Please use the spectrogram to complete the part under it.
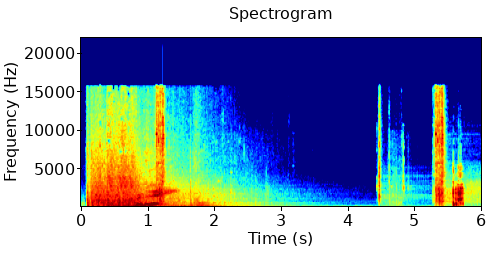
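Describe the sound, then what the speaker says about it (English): Grenade blast in a missile combat video game, a loud boom that fades into a long rumble, followed by several sharp bursts of gunfire, with in-game voices calling out. "Enemy overhead! Grenade!"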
